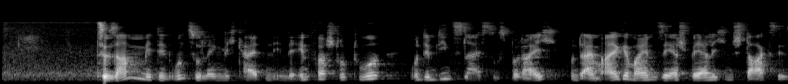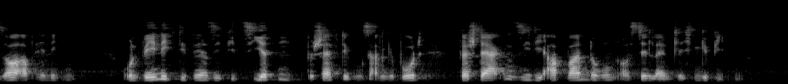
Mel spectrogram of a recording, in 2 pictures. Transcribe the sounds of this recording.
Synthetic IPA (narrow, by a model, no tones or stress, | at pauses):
t͡suza̰mənmɪt̚d̥eːnʔʊnt͡suːlɛŋlɪçkʰaɪtn̩ɪ̰ndeːɐʔɪnfʁ̥aʃtʁ̥ʊk̚tʰuːɐ | ʔʊntɪmdiːnstlaɪstʊŋsb̥əʁaɪçʔʊntʔa̰ɪnəmʔa̰lɡəmaɪnzeːɐʃpɛːɐlɪçn̩ʃta̰ɐkz̥ɛzɔ̃ɐaphɛŋɪɡŋ̩ | ʔʊ̰ntv̥eːnɪçd̥ivɛɐzifit͡siːɐtn̩b̥əʃɛftɪɡʊŋsʔa̰nɡəboːt | fɛɐʃtɛɐkŋ̩ziːdiːʔa̰pv̥andəʁ̞ʊŋʔa̰ʊsd̥eːnlɛntʰlɪçn̩ɡəbiːtn̩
